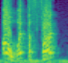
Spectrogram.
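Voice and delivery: high startled exclamation. Real, not acted. Gamer finding a doll, startled. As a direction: blurt it out in alarm.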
